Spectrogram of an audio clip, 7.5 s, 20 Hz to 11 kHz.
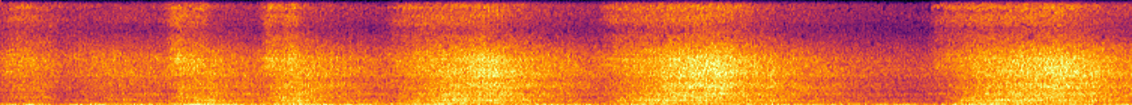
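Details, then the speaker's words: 1962 Oldsmobile F85, 230 all-aluminum engine, all original except an added Holley carb and choke, with a new coil, before timing and points are set: steady even V8 note rising smoothly with throttle, no knocks or misses; running healthy. "But it sounds pretty nice. I'll shut it off."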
